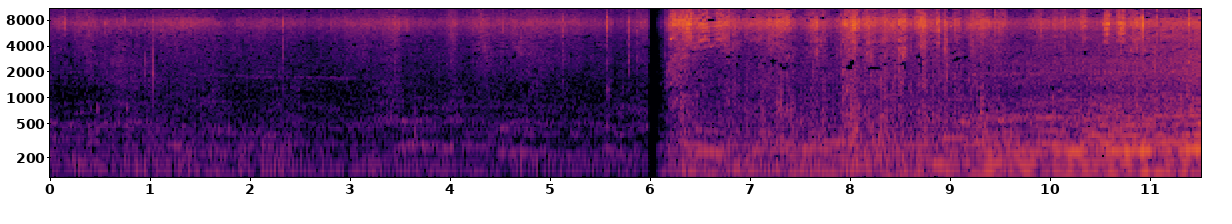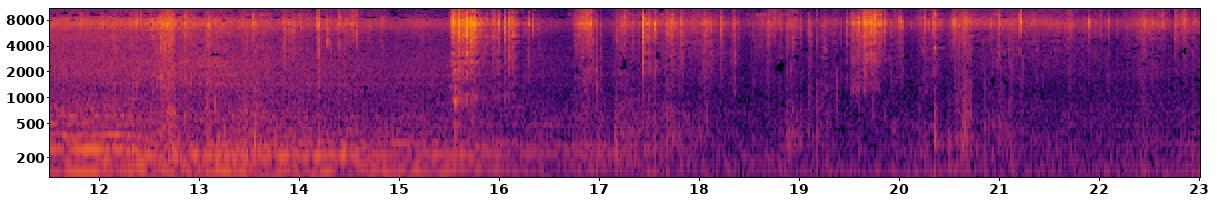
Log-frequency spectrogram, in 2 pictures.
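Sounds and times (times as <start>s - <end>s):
plastic bag crinkling: 6.3s - 23.0s.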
